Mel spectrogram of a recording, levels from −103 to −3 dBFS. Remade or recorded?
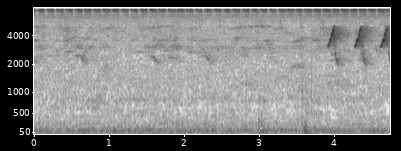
remade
